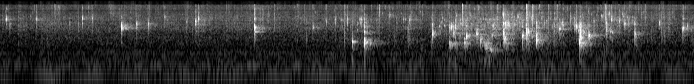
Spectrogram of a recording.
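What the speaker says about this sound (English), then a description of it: "you're just going to slide it into the oil carefully so you don't burn yourself" Apple fritters slid into hot oil, a soft bubbling fry with scattered crackles and pops that grow busier and louder toward the end, no talking.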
